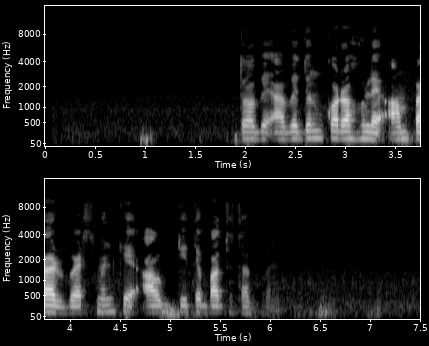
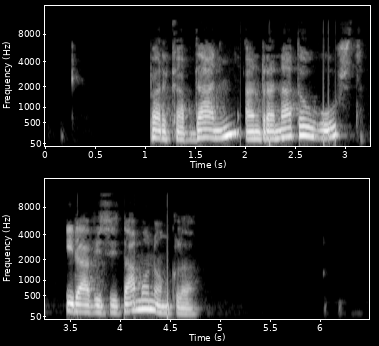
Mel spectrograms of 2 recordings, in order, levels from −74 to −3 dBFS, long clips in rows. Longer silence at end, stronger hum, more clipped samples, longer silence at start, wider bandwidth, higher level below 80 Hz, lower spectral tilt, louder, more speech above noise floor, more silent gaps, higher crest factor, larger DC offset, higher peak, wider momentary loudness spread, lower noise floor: second, 1 s vs 1.7 s; neither; neither; about the same, 0.95 s vs 1.05 s; second, 10 kHz vs 11.5 kHz; second, -60 dBFS vs -50 dBFS; about the same, -6 dB/octave vs -6 dB/octave; second, -23 LUFS vs -15 LUFS; second, 39 dB vs 72 dB; neither; first, 24 dB vs 16 dB; neither; about the same, -2 dBFS vs 0 dBFS; first, 15 LU vs 11 LU; second, -63 dBFS vs -86 dBFS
